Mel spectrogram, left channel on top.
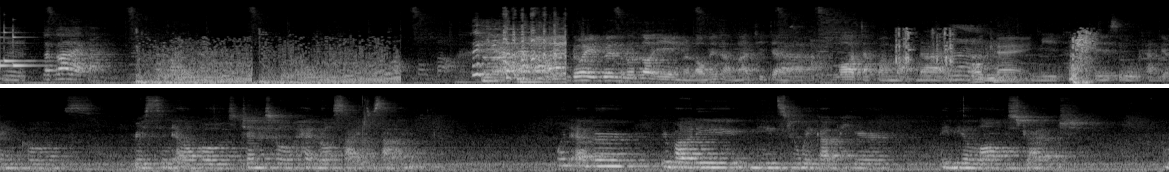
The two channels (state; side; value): different; both; correlation 0.00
